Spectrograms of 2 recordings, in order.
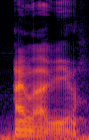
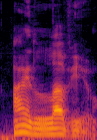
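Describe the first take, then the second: First: It sounds irritated and exasperated. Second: It sounds deeply adoring and heartfelt. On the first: You're annoying me. "you're annoying me" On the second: You're the most amazing person in the world. "you're the most amazing person in the world"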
